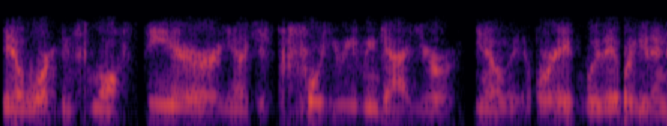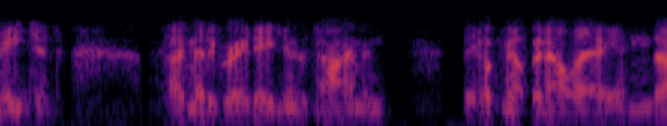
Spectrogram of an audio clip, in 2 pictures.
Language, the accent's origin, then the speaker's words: English; Philadelphia, Pennsylvania, United States; I was born and raised in Philadelphia, Pennsylvania. Born down Center City, and I'm a Philly boy.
